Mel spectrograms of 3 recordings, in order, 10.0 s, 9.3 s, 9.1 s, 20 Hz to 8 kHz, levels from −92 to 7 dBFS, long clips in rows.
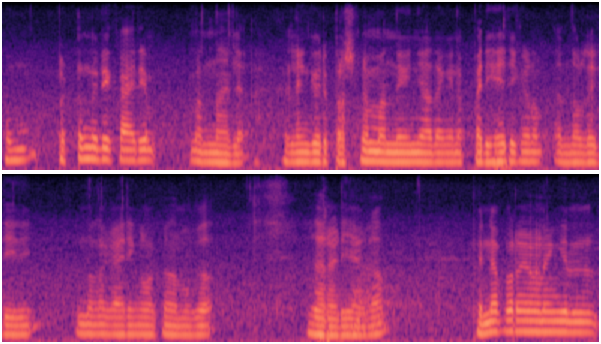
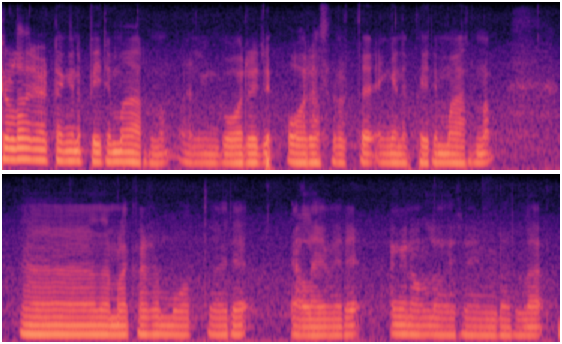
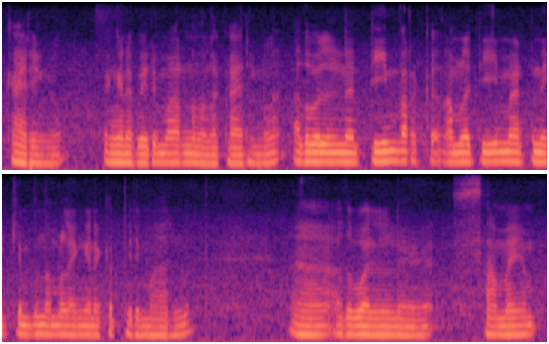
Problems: low volume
